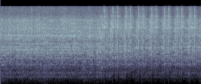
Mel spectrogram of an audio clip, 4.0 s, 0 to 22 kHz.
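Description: A battery-operated 1960s Japanese tin Fighting Robot toy running: its small electric motor and gear train whir with a steady, fast rattle of gears as it walks, the clicking growing denser about halfway through. The motor had been stuck from long disuse and is now running on its own.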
